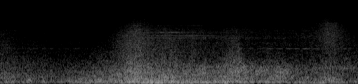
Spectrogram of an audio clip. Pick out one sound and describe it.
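A deep boom bursts out as a glowing light flares.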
